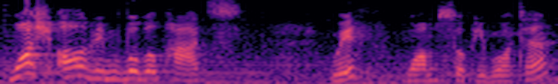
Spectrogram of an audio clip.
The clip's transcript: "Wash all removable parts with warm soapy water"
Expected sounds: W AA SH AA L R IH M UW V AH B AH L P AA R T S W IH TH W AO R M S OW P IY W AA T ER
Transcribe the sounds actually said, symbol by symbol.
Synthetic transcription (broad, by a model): W AA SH AA L R IH M UW V AH B AH L P AA T S W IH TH W AO M S OW P IY W AA T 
